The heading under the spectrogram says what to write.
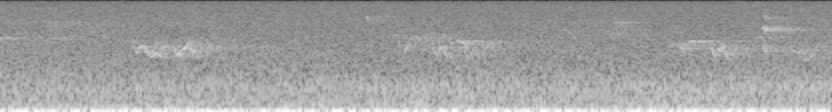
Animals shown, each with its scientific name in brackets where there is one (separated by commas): Red-eyed Vireo (Vireo olivaceus), Rose-breasted Grosbeak (Pheucticus ludovicianus)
